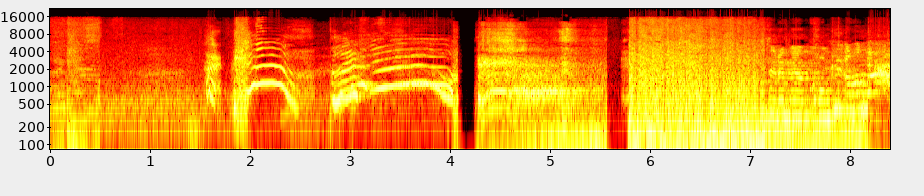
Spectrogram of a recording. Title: types of sneezers in k-pop #kpop #korea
